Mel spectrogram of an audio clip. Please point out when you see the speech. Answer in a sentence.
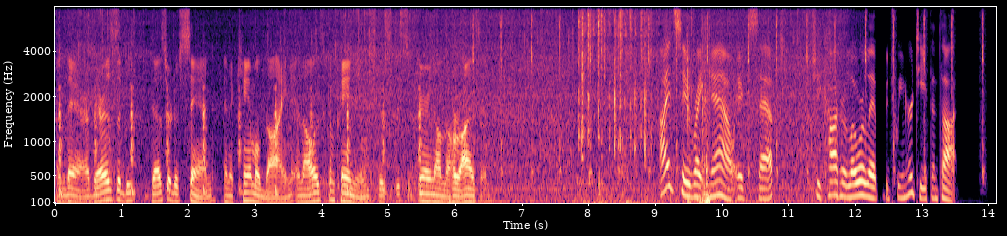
The speech can be heard from 0.0 to 6.5 s and from 9.1 to 13.6 s.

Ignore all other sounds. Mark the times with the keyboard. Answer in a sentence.
The keyboard can be heard from 7.8 to 9.8 s.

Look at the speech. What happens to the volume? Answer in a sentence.
The volume of the speech stays about the same.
